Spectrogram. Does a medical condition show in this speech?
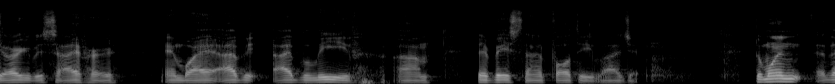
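Yes: ALS.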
